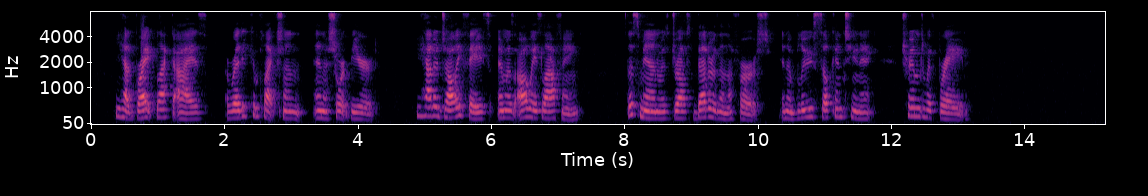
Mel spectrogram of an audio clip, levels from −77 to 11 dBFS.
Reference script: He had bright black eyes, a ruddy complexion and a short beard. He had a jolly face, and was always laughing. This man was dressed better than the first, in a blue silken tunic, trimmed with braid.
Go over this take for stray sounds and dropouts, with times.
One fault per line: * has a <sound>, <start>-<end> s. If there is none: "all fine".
all fine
